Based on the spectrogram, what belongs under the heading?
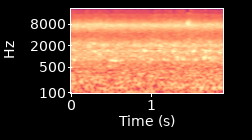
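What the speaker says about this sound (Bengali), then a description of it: "দেখতেই পাচ্ছ ঝর্ণাগুলি অনেক সুন্দর" Park fountain water flowing in a large city park in the Maldives, a steady, even rush of splashing water heard close and alone.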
